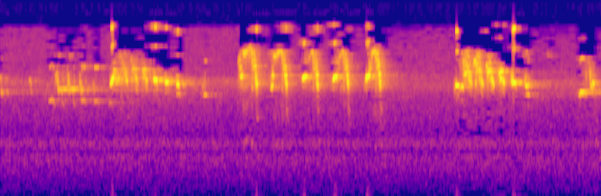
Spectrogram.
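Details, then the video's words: Male and female bald eagles call back and forth at a Santa Cruz Island nest in a restoration area as they trade incubation duty in the afternoon. Rapid, high, squealing chirps come in clustered runs separated by brief quiet gaps, with faint clicks. "A Noisy Afternoon Switch"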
